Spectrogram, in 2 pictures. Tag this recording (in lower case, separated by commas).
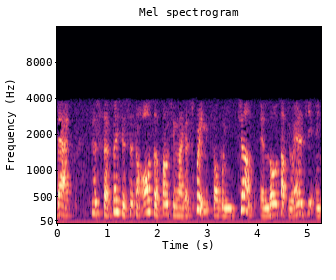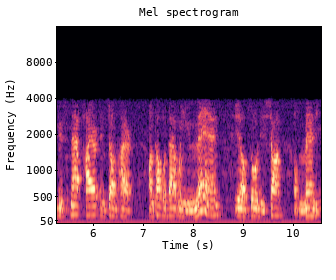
speech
